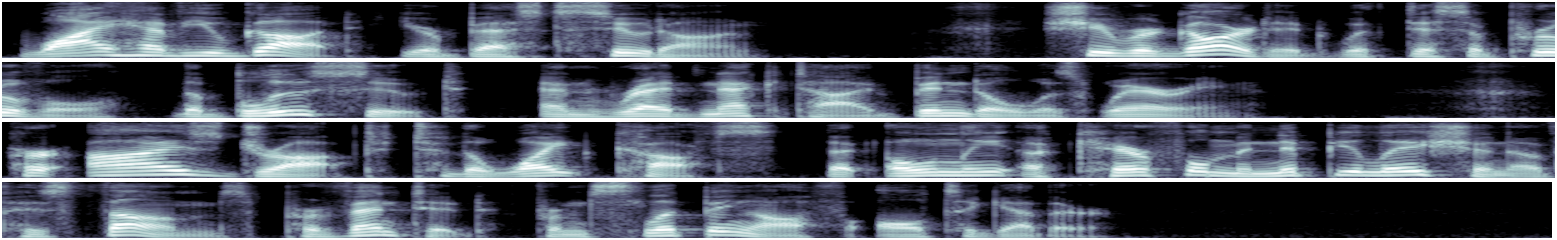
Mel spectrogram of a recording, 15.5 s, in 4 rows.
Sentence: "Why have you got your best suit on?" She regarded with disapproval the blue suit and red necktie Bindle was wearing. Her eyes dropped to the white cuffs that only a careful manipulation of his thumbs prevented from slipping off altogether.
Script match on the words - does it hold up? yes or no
yes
